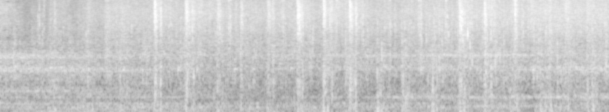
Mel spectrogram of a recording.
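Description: Footsteps fall softly on grass and gravel.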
